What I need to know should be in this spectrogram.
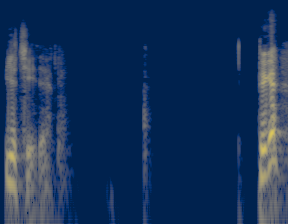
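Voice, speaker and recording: A man's voice: slow pace, dry recording. A male physics teacher giving a live online coaching lecture. He talks straight to his students, keeps checking "okay?", and scolds them playfully.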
